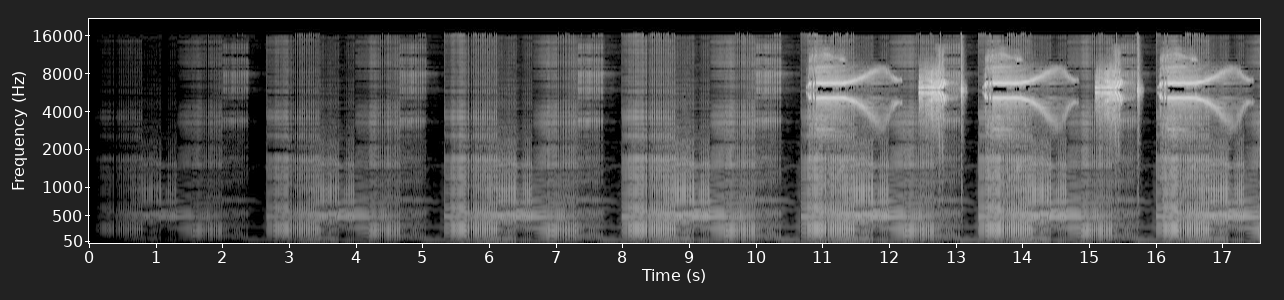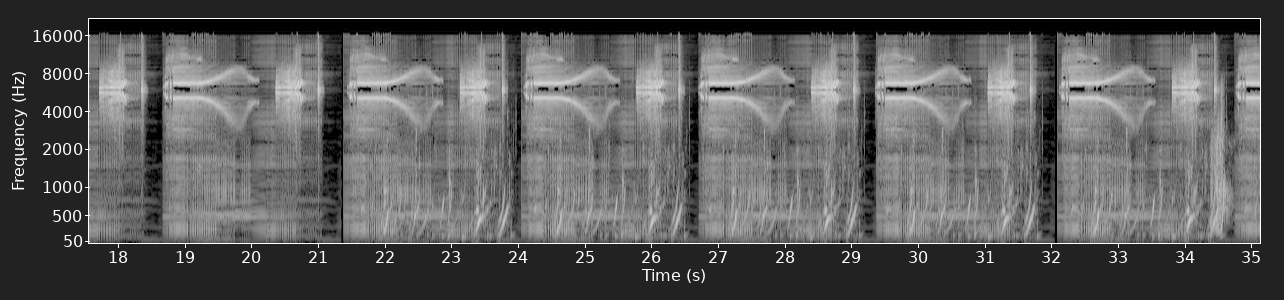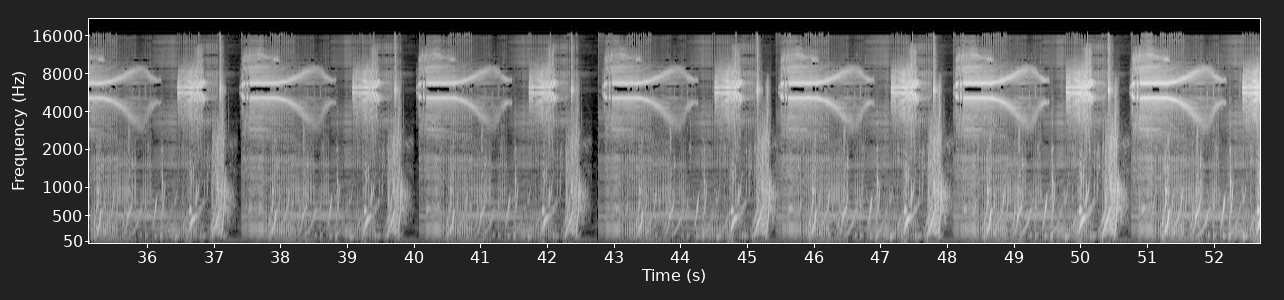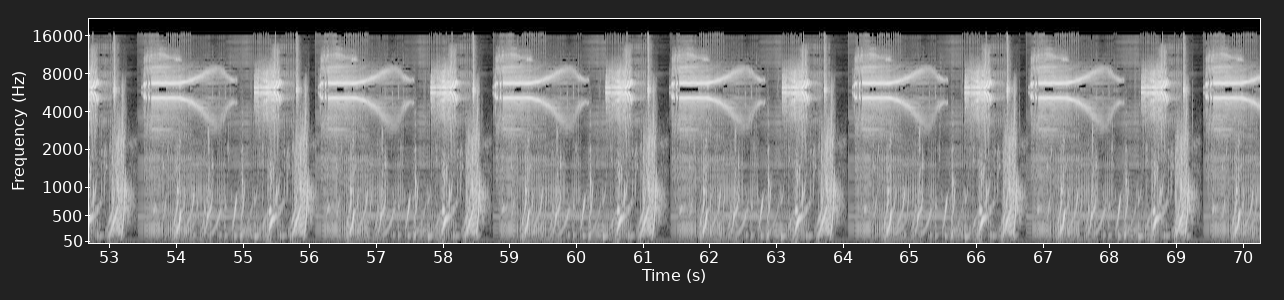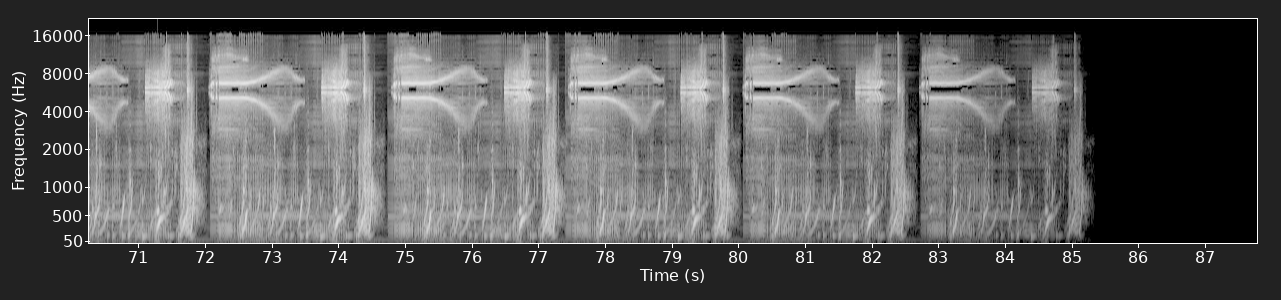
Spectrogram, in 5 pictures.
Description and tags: Glitch-like building loop with water and bubble elements.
